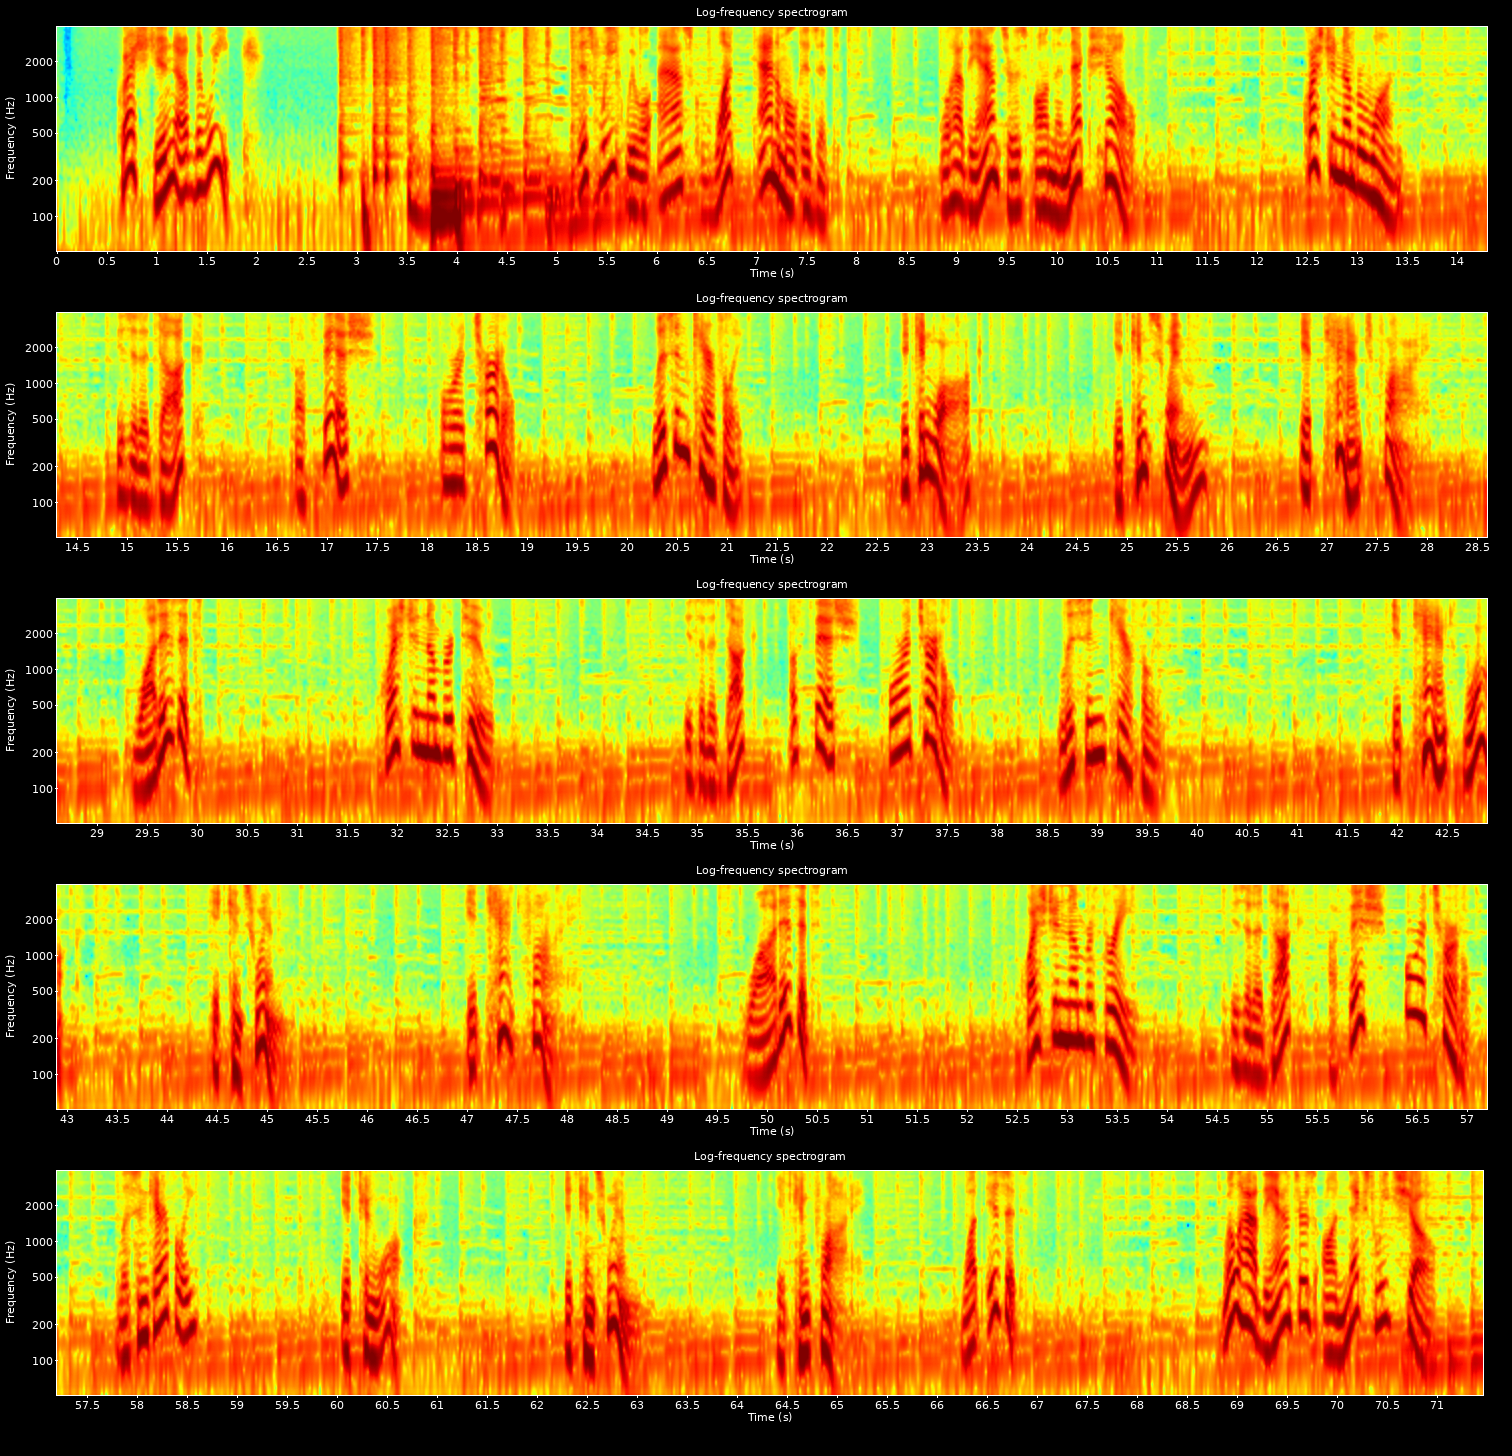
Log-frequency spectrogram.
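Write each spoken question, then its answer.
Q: Question number one. Is it a duck, a fish, or a turtle?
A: a turtle

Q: Is it a duck, a fish, or a turtle?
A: a fish

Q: Is it a duck, a fish, or a turtle?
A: a duck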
